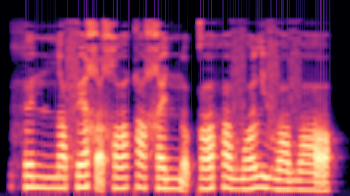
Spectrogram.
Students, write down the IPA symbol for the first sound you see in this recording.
h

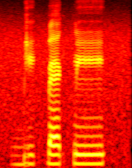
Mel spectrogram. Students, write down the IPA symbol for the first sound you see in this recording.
ɡ͡b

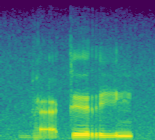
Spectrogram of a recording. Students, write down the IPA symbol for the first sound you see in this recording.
bʱ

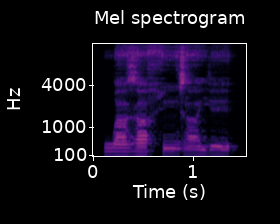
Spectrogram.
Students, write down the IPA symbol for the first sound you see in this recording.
w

